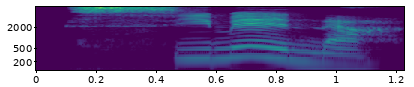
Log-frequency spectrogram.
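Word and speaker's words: Ximena: qual ela falou que o nome dela se pronunciava simena eu acho que eu perguntei para ela qual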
